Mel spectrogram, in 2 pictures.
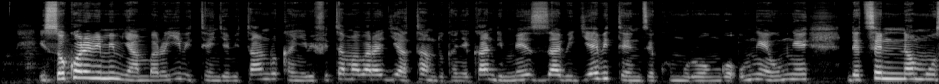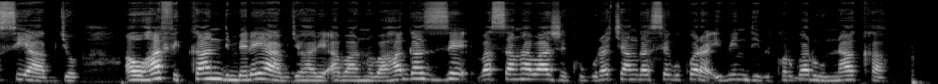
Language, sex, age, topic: Kinyarwanda, female, 18-24, finance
